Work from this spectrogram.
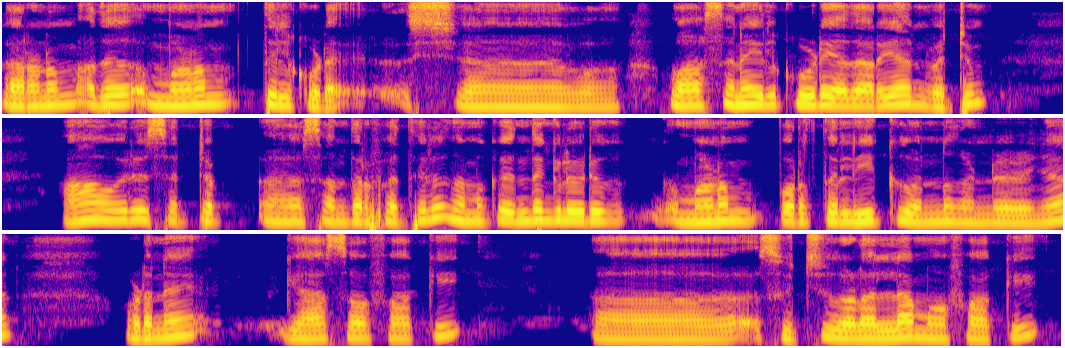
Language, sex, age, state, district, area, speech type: Malayalam, male, 30-45, Kerala, Kottayam, urban, spontaneous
